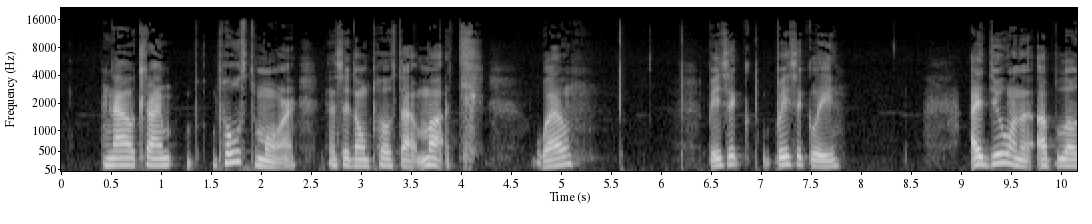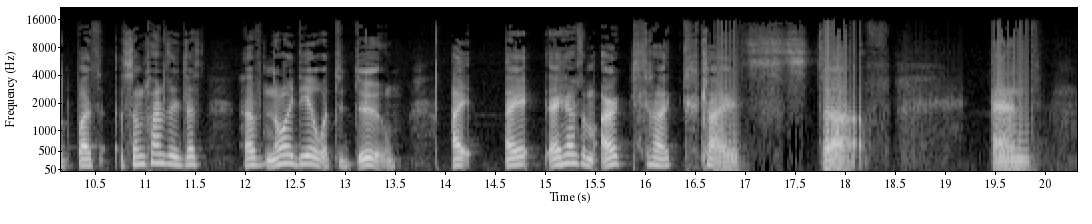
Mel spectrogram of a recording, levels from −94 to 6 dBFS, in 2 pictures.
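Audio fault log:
16.68–20.32 s, block size mismatch (padded): one stage writes shorter blocks than the next stage reads, which fits 256 samples placed into blocks of about 480, with the remainder of each block filled with zeros. That drops a short silent gap into every block, so a buzz at 100 Hz, the block rate, runs under the sound. Because each block stretches out, the audio plays slower, at about 0.53 times normal speed, while its timbre stays the same.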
